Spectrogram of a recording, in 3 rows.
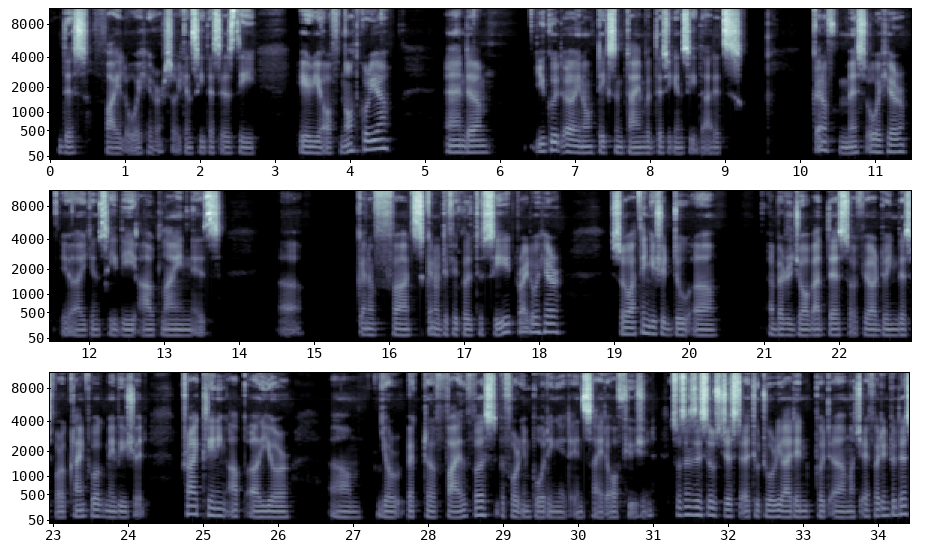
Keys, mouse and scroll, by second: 0.3 click, 3.3-4.1 ctrl+scroll, 6.0 click, 6.4-7.0 scroll, 9.1 ctrl+click, 12.2 click, 12.7 click, 13.3 click, 16.3 click, 20.4-21.7 ctrl+scroll, 21.9-22.8 scroll, 24.4 ctrl+scroll, 27.9 click, 31.1 ctrl+scroll, 32.2-33.2 scroll.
